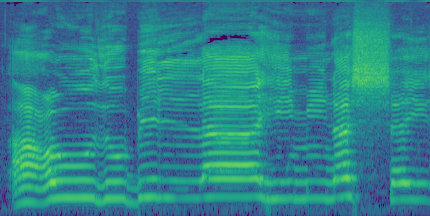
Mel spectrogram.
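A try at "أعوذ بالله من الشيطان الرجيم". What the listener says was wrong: মনে যেন এক শব্দ এখানে এক শব্দ না দুই শব্দ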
